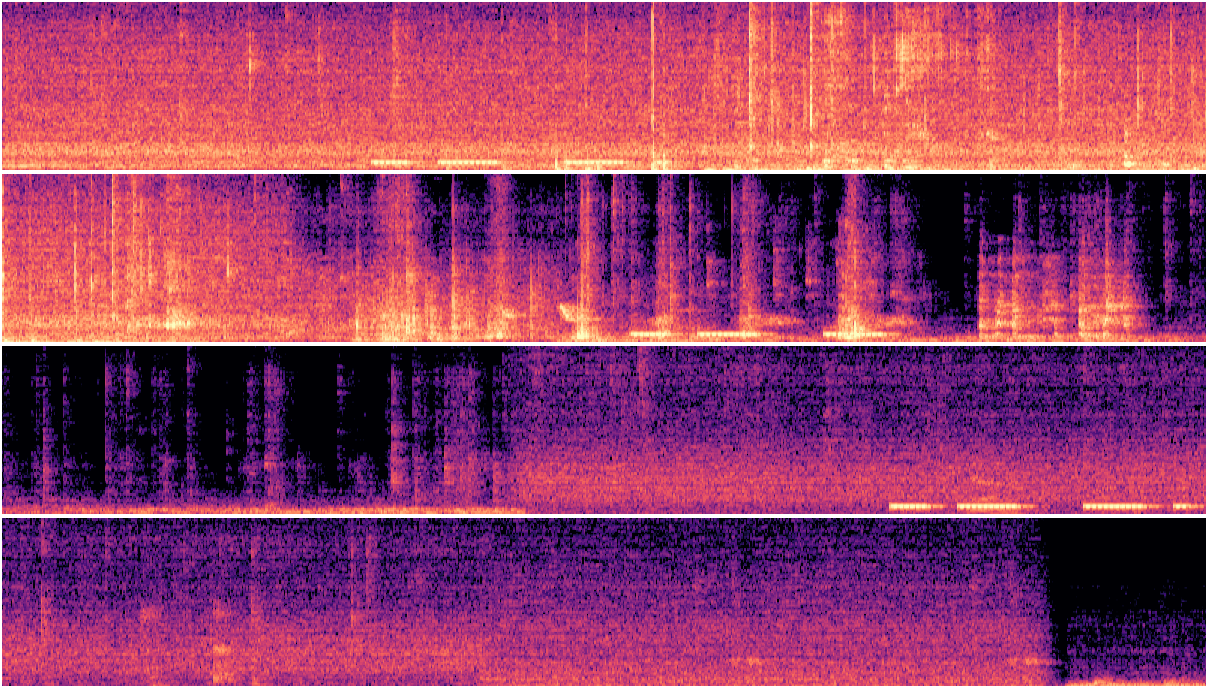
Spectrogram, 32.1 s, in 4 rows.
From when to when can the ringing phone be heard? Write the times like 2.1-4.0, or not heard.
2.5-4.5, 12.2-13.9, 21.9-24.0.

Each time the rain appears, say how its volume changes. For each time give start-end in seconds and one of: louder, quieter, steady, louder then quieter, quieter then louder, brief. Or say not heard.
0.0-32.0 quieter.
